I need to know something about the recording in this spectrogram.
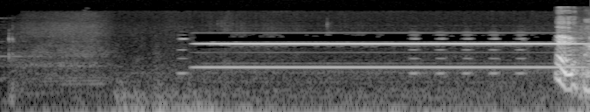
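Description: A steady electronic tone starts about one and a half seconds in and holds, joined about a second later by a quick pulsing beep, about three pulses a second, over a low steady rumble.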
